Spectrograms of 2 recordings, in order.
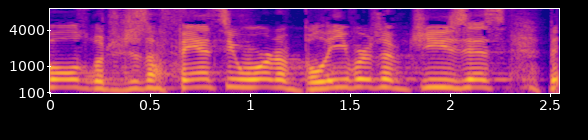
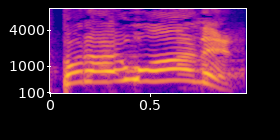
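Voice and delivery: put-on whiny toddler; 9 semitones higher than usual. Toddler whining at dad.

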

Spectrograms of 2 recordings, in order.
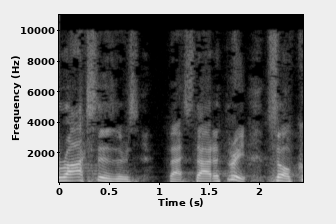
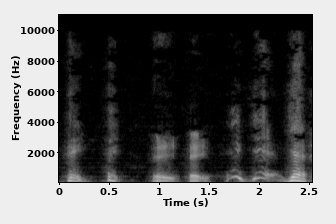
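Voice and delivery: lightly voiced smooth talker; 10 semitones lower, 7 dB quieter than usual. Rehearsing low smooth greeting.

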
